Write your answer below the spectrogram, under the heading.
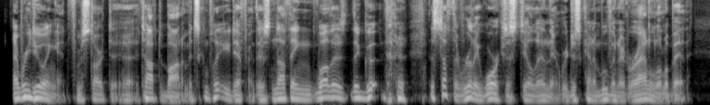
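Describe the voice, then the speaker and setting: A man speaks at a very fast pace and a fairly low pitch, somewhat breathy, with lively intonation, in a very clean recording with a silent background. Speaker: motivational podcast host. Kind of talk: motivational talk. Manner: casual, conversational.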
